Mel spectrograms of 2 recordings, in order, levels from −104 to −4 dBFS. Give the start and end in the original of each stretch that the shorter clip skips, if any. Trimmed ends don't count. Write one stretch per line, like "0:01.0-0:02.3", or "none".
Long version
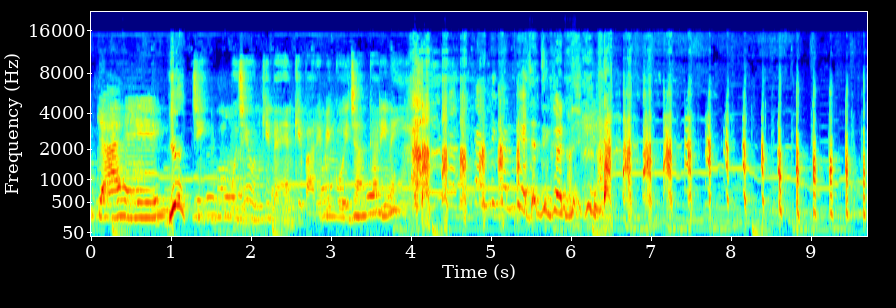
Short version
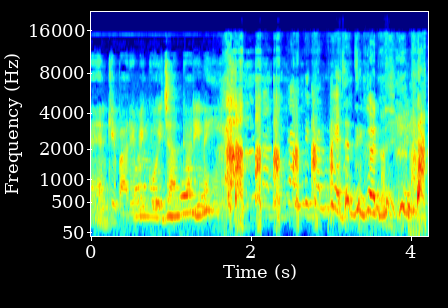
none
